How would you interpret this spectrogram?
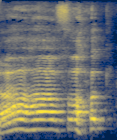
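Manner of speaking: high startled groan of fuck; sudden high cry just before the train hits; mock dismay. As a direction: caught out, yelping ah fuck. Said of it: "you just see him go".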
